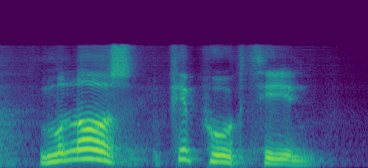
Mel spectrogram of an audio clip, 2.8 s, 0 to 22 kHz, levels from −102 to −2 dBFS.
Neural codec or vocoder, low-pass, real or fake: codec, 16 kHz, about 1 kbps, DyCAST, with the encoder's durations; 7.2 kHz; fake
